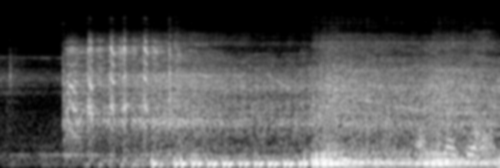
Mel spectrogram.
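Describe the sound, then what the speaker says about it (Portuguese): A Triumph motorcycle engine cranks and catches after a brief pause, then settles into a loud, close, throbbing idle with a rhythmic pulse. "Vamos ouvir um pouquinho do motor."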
